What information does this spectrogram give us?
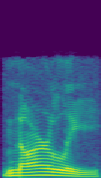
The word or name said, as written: gnarly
